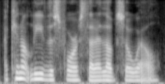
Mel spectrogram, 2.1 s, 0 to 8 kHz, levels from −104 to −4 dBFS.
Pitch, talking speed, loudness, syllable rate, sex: 160 Hz, 290 wpm, -15 LUFS, 6.7 syllables/s, female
